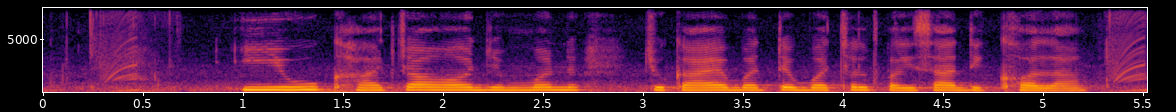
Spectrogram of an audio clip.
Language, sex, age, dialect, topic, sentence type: Bhojpuri, female, 18-24, Western, banking, statement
